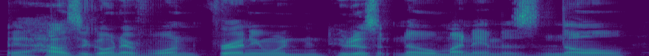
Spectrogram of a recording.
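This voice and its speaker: Deep-voiced man hosting a gaming stream. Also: steady tone, fairly quick, darkish tone, no echo, faint music behind. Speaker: livestream host. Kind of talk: casual gaming stream chat.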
